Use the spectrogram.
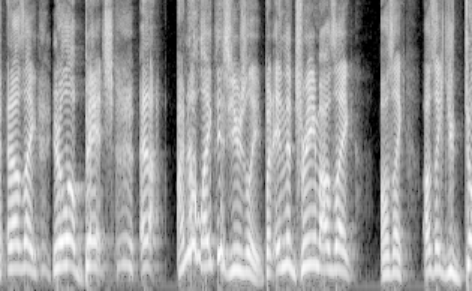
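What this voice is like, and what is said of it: Usual voice. Nothing is said of it.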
